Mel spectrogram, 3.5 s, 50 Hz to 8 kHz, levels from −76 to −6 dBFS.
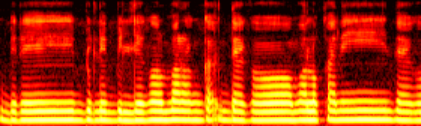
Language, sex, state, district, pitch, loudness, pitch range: Chakma, female, Tripura, Unakoti, 205 Hz, -13 LUFS, 200-210 Hz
